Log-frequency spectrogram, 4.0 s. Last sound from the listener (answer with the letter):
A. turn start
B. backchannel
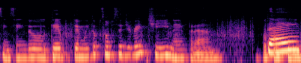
A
